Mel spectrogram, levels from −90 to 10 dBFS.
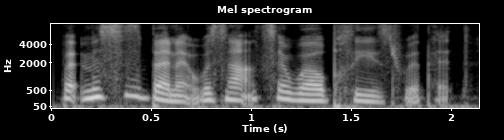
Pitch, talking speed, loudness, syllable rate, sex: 205 Hz, 280 wpm, -18 LUFS, 5.9 syllables/s, female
